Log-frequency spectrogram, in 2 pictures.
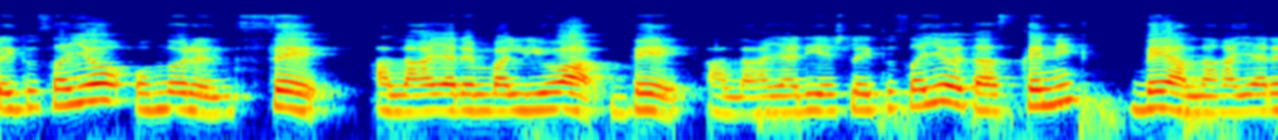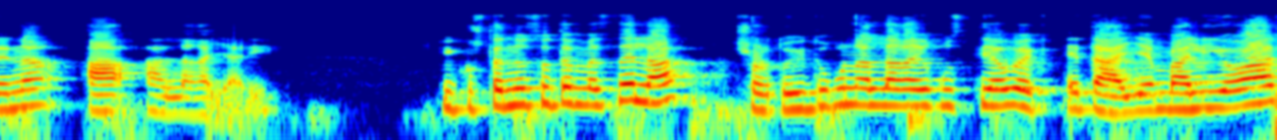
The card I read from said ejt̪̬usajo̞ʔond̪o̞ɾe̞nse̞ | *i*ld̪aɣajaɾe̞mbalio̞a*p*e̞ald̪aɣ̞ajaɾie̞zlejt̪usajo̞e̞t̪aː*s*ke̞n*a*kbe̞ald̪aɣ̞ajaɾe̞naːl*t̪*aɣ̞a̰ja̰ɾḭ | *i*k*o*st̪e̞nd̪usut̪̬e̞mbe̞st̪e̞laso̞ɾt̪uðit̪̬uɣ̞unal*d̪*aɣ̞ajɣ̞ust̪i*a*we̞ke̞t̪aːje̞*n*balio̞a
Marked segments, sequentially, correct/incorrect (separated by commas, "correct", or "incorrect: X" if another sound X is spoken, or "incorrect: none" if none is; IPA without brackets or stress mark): incorrect: a, incorrect: b, correct, incorrect: i, incorrect: d̪, correct, incorrect: u, correct, correct, incorrect: m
